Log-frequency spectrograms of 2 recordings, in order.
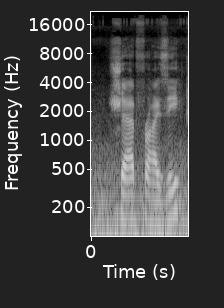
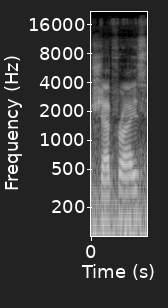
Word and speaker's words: Shad FryZ: fishing this this little is it zman Shad fry Z or Shad fries I think it's pronounced Shad fry z uh just a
